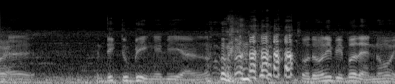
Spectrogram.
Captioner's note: laughs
